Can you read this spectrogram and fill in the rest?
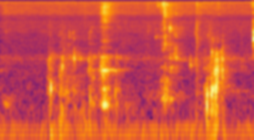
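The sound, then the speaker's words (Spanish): Someone takes a few quiet sips of water and swallows, producing soft, wet mouth clicks and gulps spread over a couple of seconds, with no talking. “Eh, como siempre digo, Traguito de agua para celebrar que estamos vivos.”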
